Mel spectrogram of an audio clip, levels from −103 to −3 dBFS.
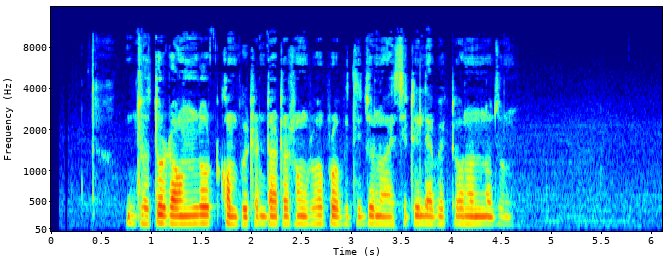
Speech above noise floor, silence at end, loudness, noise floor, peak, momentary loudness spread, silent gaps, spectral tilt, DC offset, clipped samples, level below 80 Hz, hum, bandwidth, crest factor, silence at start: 39 dB; 1.55 s; -27 LUFS; -65 dBFS; -8 dBFS; 10 LU; none; -6.5 dB/octave; under 0.1%; under 0.1%; -74 dBFS; none; 9.8 kHz; 22 dB; 0.75 s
